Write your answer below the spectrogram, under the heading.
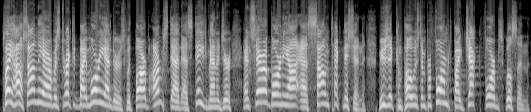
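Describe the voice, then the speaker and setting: A man reading the closing credits of a community theatre radio show in a clear, formal way. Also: extremely high pitch, sing-song, moderate pace, hardly any pauses, sharp tone, dry recording. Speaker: closing announcer.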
